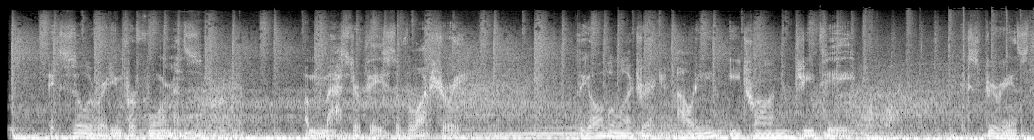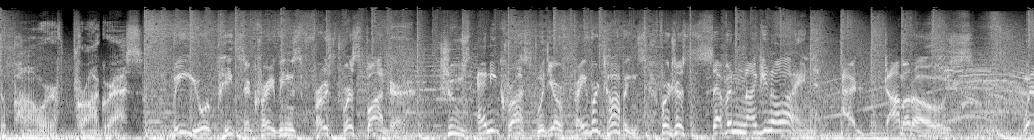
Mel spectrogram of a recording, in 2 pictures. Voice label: Commercials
